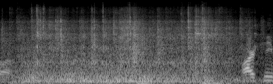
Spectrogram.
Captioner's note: hail clanking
